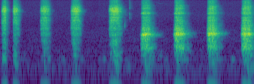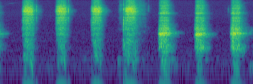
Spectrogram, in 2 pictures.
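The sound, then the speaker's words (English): Pulse breathing in rapid, evenly spaced bursts: sharp, short nasal inhales alternating with forceful mouth exhales, each a loud breathy puff separated by brief silence, repeated many times with no talk. “It's an inhale in through the nose, four short ones. And then we're going to do four exhales out through the mouth.”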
